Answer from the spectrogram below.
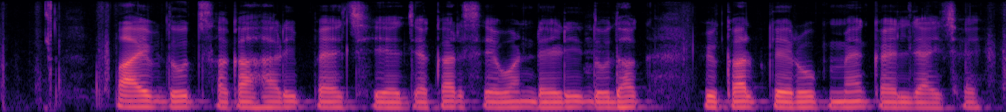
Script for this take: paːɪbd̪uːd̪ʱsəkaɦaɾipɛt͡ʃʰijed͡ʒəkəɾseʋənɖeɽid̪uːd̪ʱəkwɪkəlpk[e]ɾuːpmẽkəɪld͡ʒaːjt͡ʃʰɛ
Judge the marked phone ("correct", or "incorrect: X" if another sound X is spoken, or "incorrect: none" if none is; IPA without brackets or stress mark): correct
